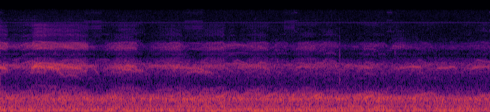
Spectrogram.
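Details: At a nest with three chicks, a Black-headed gull gives several rasping, slightly falling calls in the first two seconds, then fainter ones, over a steady low-frequency hum.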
